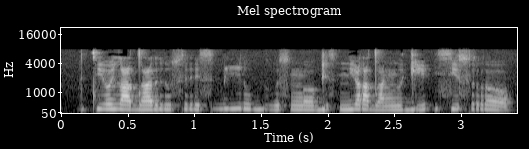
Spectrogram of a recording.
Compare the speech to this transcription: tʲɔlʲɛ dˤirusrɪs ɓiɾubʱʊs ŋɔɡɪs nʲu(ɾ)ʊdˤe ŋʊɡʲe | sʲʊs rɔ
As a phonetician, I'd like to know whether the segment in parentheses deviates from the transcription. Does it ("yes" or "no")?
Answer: no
